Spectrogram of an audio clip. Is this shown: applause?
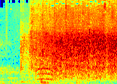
yes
